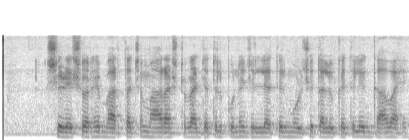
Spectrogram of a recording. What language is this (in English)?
Marathi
